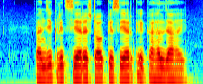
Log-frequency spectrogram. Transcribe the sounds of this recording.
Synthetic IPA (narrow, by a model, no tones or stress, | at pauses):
pə̃nd͡ʒikɾɪt̪sejəɾɪsʈɔːkːesejəɾkekəɦəld͡ʒaːɦəi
